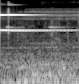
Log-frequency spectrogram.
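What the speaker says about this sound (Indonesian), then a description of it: "Ini suara lonceng dari tadi ada mulu loh." A bright bell rings once near the start at Taman Festival Bali, its high metallic tone lingering and slowly fading over a low hum.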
